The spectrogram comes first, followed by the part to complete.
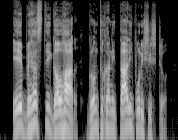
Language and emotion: Bengali, neutral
